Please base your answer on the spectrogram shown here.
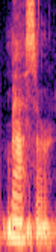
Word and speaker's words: Masser: How do you pronounce it? Is it Masser? Masser.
